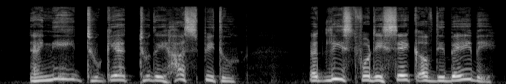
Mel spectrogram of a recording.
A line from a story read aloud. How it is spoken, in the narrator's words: pleaded through blood-dried, swollen lips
